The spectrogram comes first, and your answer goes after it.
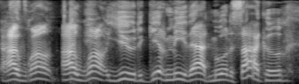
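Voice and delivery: put-on robot voice with Southern accent. Pitching a joke about a Southern Terminator, in a Southern Terminator voice. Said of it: "what if the Terminator got dropped in like the redneckiest part of Alabama?".

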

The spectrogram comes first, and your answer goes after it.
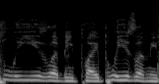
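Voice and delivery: put-on high, rushed pleading like a little kid. Retelling begging little Michael to let you play: imitating own childhood pleading. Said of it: "I pleaded and I begged".

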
